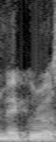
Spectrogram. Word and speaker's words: Meguro: It's in Meguro City. Am I pronouncing that right? Meguro, yes.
